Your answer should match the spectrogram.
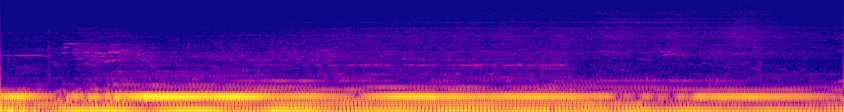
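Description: Live band's amplified sound holding a low, steady drone through a concert PA, with faint crowd voices over it.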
